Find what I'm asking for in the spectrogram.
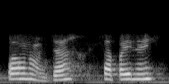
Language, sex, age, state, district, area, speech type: Nepali, female, 30-45, West Bengal, Jalpaiguri, rural, conversation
